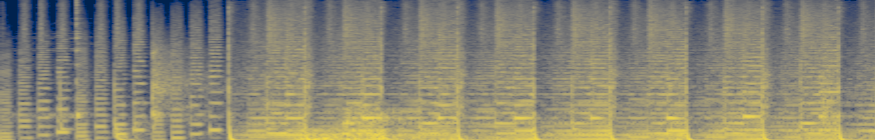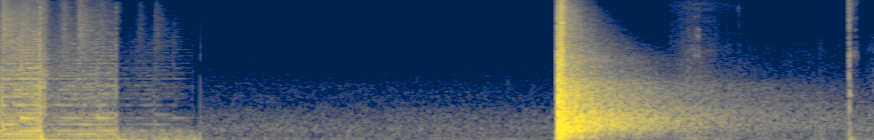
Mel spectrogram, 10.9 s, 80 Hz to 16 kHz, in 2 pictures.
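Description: One sharp, loud crack of a 5.7x28mm round fired from a 5.2-inch barrel comes after several seconds of unrelated rhythmic sound and a pause, with a short decaying tail.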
